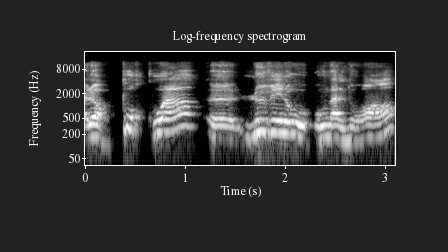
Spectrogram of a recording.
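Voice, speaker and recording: This man's voice sits at a high pitch. It moves through very wide pitch swings. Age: 70s. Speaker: scientist. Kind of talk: live video panel discussion. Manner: animated.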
